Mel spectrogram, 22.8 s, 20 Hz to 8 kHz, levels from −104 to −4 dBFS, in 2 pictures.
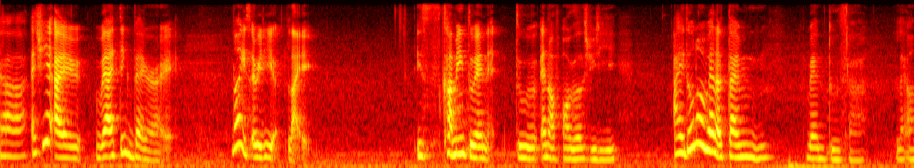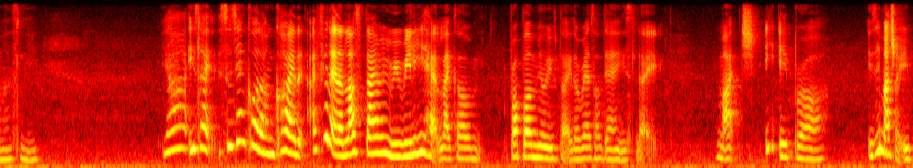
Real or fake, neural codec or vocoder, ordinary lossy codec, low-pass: real; none; none; 7.2 kHz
